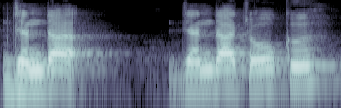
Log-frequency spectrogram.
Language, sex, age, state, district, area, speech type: Sindhi, male, 60+, Gujarat, Kutch, rural, spontaneous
